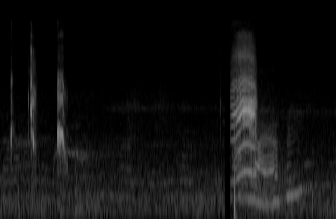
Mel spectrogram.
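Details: Talking parrot giving three short sharp notes, a pause of about two seconds, then one loud harmonic cry that wavers in pitch, followed by a soft low tail.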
